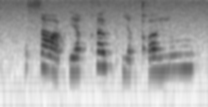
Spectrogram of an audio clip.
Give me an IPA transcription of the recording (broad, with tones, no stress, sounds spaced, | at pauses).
s ɑ˦˨ x e˧ qʰ ɯ˦ pʰ i˨ qʼ o˧ n u˦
